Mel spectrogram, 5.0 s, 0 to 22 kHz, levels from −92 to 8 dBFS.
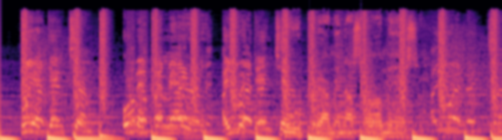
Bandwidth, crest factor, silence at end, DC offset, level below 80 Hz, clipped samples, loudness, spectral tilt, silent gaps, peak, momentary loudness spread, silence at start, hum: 17 kHz; 10 dB; 0 s; under 0.1%; -12 dBFS; under 0.1%; -13 LUFS; -4.5 dB/octave; none; 0 dBFS; 3 LU; 0 s; none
